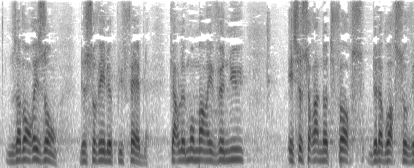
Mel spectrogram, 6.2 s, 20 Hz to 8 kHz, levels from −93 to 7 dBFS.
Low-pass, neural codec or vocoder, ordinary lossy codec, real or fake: none; none; none; real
